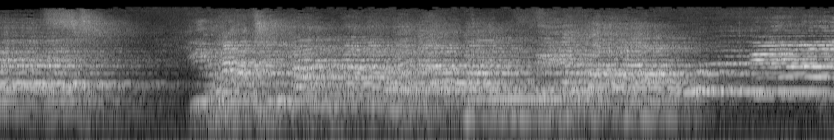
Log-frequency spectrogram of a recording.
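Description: Mixed vocal ensemble singing sustained chords in close harmony. The sound dies away briefly about a second in, then the full group comes back in.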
